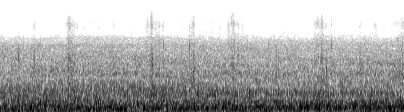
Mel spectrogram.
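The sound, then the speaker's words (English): A heavy truck's deep, steady engine rumble fills the scene, a dense low roar with a hiss on top that holds at a constant loudness throughout, with no voices. “Anyway, sounds like a heavy truck trying to drive over me, and I can't see it.”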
